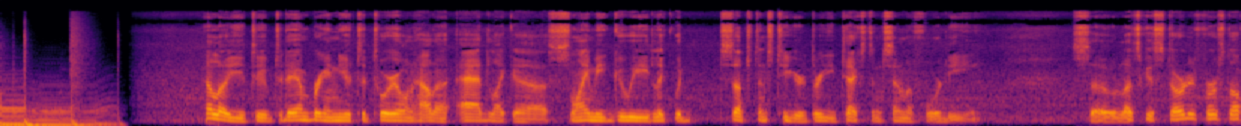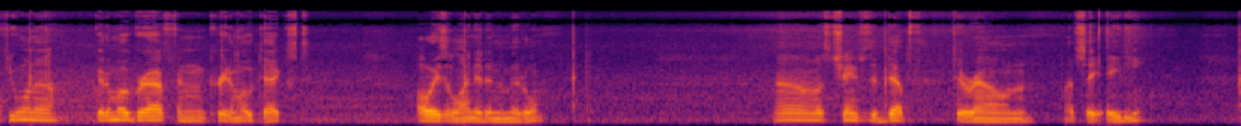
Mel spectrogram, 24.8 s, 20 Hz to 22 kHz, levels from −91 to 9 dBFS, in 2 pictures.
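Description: Nothing in the recording stood out as a technical problem on listening.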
